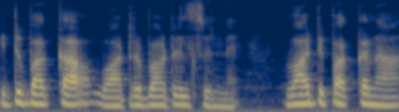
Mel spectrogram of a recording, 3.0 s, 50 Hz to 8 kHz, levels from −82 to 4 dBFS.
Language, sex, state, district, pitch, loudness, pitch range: Telugu, female, Andhra Pradesh, Srikakulam, 190 Hz, -22 LUFS, 175-205 Hz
